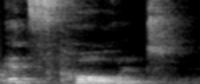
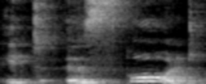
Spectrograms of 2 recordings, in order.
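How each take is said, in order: First: It and is are joined into one syllable. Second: It and is are said fully and separately.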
